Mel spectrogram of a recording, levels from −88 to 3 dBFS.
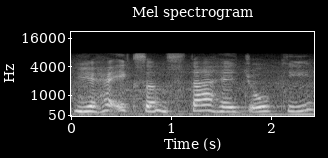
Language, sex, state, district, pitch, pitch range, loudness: Hindi, female, Haryana, Jhajjar, 230 Hz, 220-250 Hz, -16 LUFS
